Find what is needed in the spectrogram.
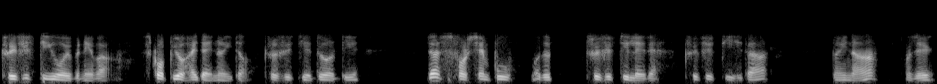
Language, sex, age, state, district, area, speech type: Manipuri, male, 18-30, Manipur, Churachandpur, rural, conversation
